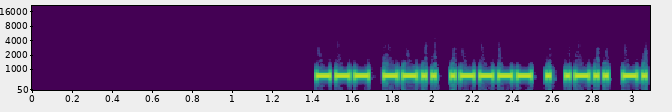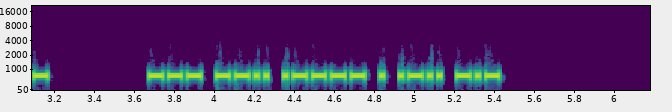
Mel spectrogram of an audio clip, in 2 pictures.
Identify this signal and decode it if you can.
Morse code, heard as a keyed tone, about 47 wpm, 700 Hz. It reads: OZ1ELK OZ1ELK
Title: DXCC-100 Call Signs - 6 Characters - Repeated 2x - 50wpm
